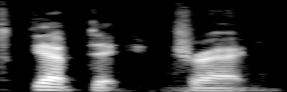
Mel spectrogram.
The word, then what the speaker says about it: Skeptic Track: And just like podcasting came out of Skeptitrack, I can see, I always say that wrong. I always say Skeptitrack instead of Skeptic Track.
